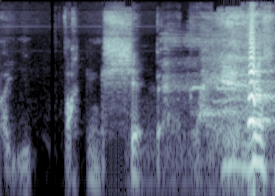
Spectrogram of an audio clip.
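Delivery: hushed, whispered, muttered swearing under the breath. Describing a woman begging who gets ignored, speaker acts out her cursing under her breath. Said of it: "she curses under her breath".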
